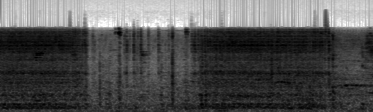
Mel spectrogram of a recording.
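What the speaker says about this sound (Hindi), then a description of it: "अब ये जो हमने लाइन खींची है, इसके किनारे किनारे हमें मशीन चलानी होगी।" A sewing machine runs steadily while stitching along a drawn line on a patchwork piece, a loud, continuous mechanical whir close by with slight dips in pace.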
